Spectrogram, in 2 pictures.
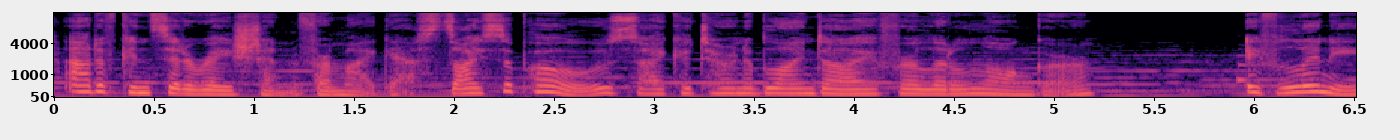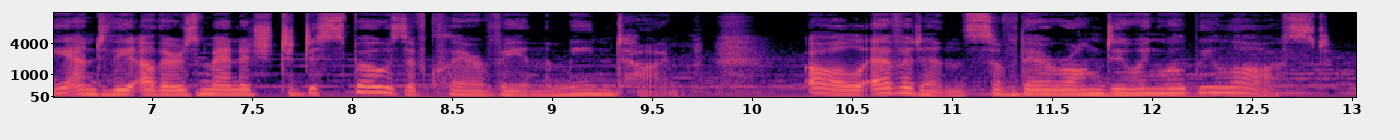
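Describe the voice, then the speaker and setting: An actress playing a poised, coolly menacing aristocratic diplomat in a video game, speaking in a formal, measured manner. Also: female voice, on the low side, animated, in a large hall, natural voice. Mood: veiled menace. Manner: formal, measured, veiled threats. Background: music.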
